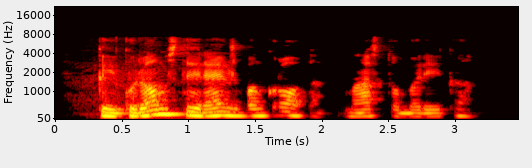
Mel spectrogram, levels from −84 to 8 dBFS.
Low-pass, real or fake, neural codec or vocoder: 7.2 kHz; real; none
